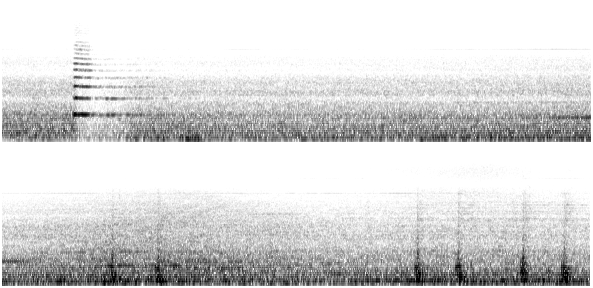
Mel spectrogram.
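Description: A short, high train horn toot about a second in, then an electric train coming through the station, its noise growing and its wheels knocking over rail joints several times near the end.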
